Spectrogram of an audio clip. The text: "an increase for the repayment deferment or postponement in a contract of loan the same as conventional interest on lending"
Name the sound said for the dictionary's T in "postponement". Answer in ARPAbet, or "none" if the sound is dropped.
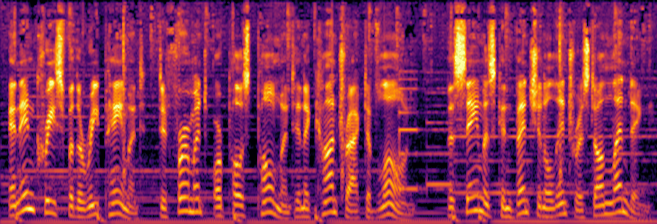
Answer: T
